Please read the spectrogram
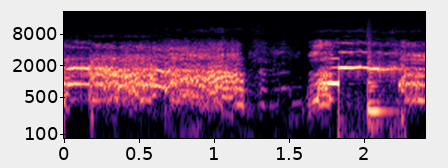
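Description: Cartoon character screaming: a loud, shrill, strained cry that breaks off about a second in, followed shortly by a second outburst near the end.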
